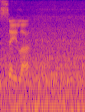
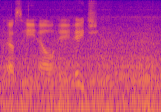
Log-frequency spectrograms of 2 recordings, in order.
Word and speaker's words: Selah: So I would say technically the place I'm picking up is in Selah, which is spelled S-E-L-A-H.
